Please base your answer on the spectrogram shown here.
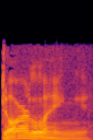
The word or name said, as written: darling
